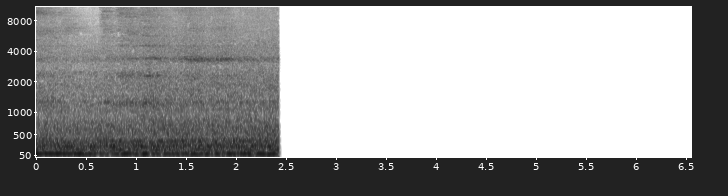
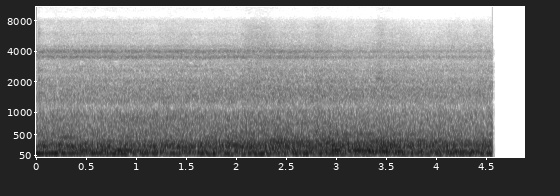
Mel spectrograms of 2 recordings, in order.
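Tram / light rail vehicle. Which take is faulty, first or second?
first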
